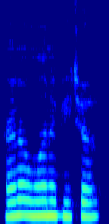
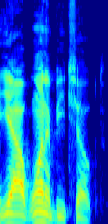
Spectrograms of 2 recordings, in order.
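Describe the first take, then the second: First: Soft, breathy-free hushed quote of her; quoting her. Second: Low, sultry mock of the woman; mocking her. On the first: Retold or imitated. Repeat her soft reply to the caller, hushed. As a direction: say it soft and small. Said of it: "your response is". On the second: Mock her line to the caller, lightly sultry. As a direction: lightly mimic her wanting it. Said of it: "The way she said it".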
